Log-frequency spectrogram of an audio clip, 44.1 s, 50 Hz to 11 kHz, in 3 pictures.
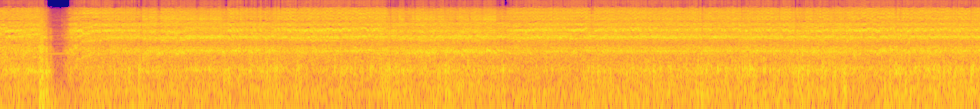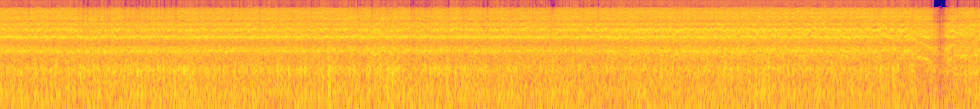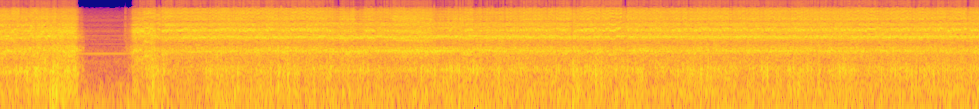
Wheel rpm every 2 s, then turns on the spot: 140, 230, 220, 220, 230, 230, 230, 230, 230, 240, 230, 230, 210, 210, 140, 100, 230, 220, 230, 230, 230, 240.
none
